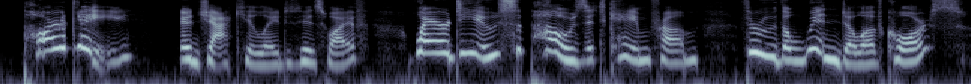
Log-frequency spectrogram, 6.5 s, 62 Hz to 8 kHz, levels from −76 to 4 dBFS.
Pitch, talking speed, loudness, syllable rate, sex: 280 Hz, 150 wpm, -20 LUFS, 5.4 syllables/s, female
